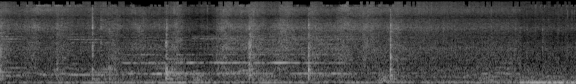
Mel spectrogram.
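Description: Bitter gourd stirred in a frying pan over low heat, a steady sizzle with sharp scraping clicks of a spatula against the pan at intervals.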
